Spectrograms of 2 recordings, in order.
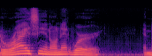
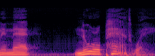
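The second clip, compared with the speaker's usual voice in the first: ordinary talk, nothing marked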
